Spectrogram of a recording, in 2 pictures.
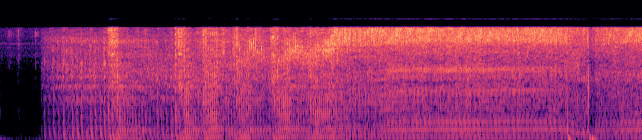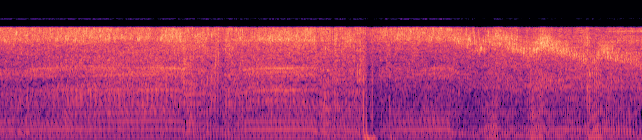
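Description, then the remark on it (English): A weed eater runs with a loud, steady buzzing whine, its pitch dipping and rising as the engine revs, with a couple of sharp clicks along the way and no voices. “That's a weed eater.”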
